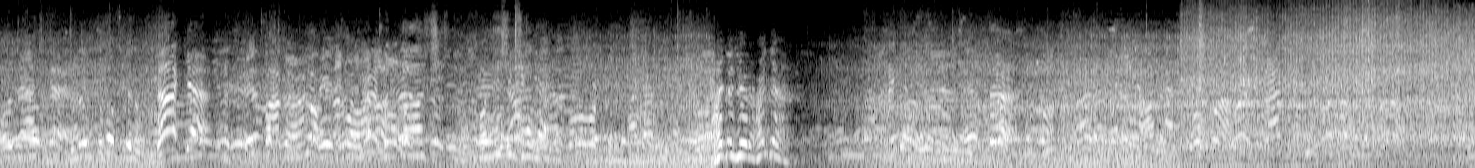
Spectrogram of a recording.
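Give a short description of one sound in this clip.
A large crowd of men shouts and calls outdoors.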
